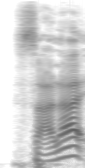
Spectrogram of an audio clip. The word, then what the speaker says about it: 皿: On a donc le kanji de l'assiette en haut qui se prononce Sala en japonais et le kanji du sang en bas qui se prononce Chi.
